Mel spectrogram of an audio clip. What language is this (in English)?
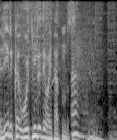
Kazakh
